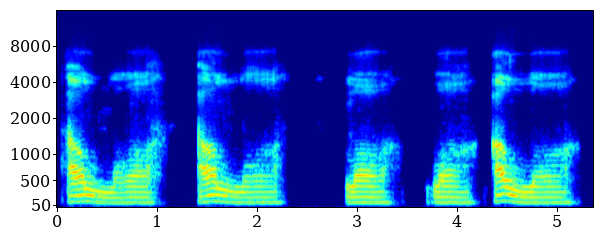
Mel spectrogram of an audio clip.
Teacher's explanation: Tengah lidah ini ditekuk ke bawah atau masuk ke bawah kemudian tenggorokan kita sedikit dipersempit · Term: lam tebal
